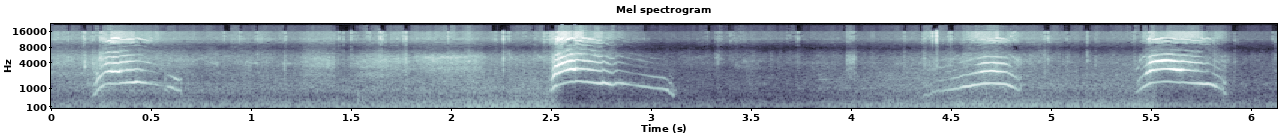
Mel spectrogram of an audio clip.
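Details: Exhausted but refusing to leave her kittens, a mother cat is heard. Four brief, arched meows rise and then drop, arriving in two pairs about two seconds apart over a soft low rumble.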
